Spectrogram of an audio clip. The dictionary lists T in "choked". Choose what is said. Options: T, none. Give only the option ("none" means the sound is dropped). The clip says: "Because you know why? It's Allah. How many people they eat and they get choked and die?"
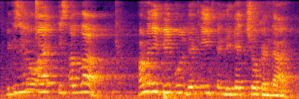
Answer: none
